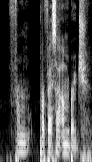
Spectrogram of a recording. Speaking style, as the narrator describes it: muttered Harry, not meeting McGonagall's beady, square-framed eyes

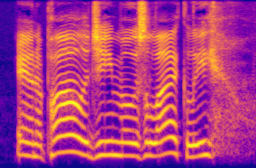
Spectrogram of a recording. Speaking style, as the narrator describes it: Wallace grumbled

